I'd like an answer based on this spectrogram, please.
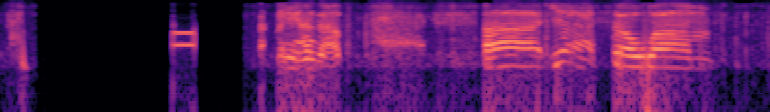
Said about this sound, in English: Now they're calling my other phone. This has got to be important.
